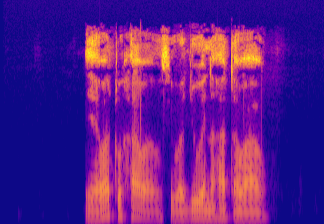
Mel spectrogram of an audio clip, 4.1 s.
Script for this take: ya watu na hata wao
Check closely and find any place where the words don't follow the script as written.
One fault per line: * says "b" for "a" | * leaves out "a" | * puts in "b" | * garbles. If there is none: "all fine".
* puts in "hawa usiwajue"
